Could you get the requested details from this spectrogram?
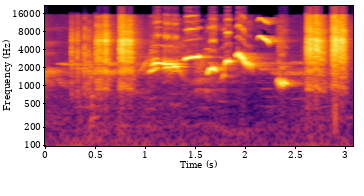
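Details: Excited White-rumped shama giving a short burst of varied whistled notes, rising and falling, bracketed by brief noisy bursts.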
